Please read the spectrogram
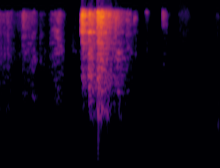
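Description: A few light clicks, then a short scraping clatter about a second in: a metal spoon against the pan as a spoonful of stew is scooped out.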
